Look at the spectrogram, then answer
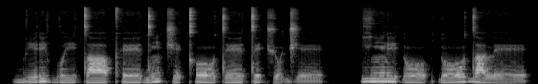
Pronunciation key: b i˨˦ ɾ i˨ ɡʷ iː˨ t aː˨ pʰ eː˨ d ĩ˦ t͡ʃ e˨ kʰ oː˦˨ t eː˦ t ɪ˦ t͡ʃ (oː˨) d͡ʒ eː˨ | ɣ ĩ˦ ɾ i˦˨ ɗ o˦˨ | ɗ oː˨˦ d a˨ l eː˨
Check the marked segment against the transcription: incorrect: o˨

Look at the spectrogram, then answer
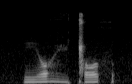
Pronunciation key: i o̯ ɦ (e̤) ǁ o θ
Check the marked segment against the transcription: correct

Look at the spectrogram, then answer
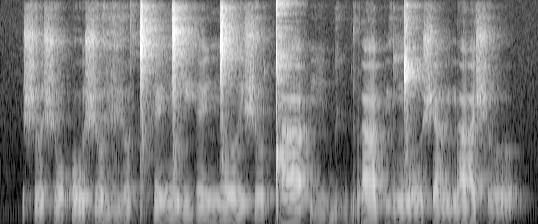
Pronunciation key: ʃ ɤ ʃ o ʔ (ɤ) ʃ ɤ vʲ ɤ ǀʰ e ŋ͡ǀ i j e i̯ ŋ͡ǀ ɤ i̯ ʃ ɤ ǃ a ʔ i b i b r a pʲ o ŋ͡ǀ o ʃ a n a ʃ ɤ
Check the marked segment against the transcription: incorrect: o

